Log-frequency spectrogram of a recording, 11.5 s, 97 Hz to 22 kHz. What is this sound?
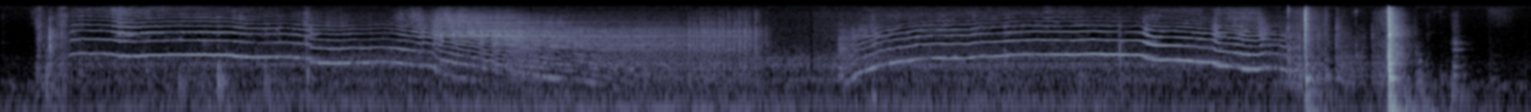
Door opening and closing 5
Extremely squeaky door being opened and shut, with audible outside ambience when open.
open, doors, creaking, wood, creak, door, outdoor, squeak, squeaky, wooden, opening, close, closing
